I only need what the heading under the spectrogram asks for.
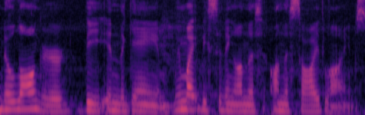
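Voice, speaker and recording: A woman with a Canadian accent talks at a fairly quick pace. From Canada. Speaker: UX design director, conference speaker. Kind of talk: conference talk. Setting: stage with audience. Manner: fast; animated.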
